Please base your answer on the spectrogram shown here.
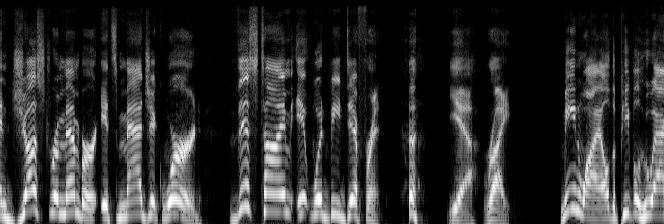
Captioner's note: chuckles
